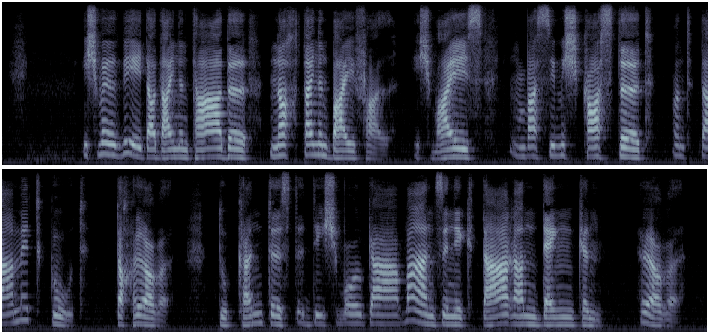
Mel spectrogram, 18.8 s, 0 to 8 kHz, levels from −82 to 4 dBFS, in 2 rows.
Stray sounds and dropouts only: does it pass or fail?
pass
